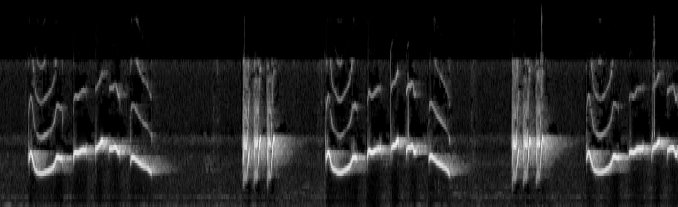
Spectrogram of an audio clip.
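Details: Black sunbird singing rapid tembakan bursts: a swooping high whistled phrase rising then falling, alternating with sharp buzzy chatter bursts, repeated about every two and a half seconds.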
